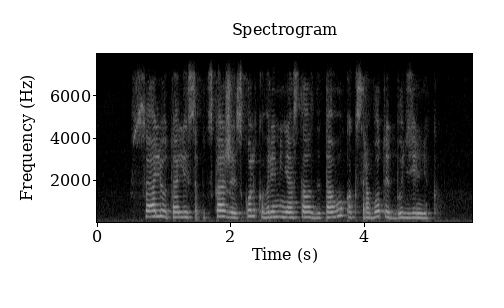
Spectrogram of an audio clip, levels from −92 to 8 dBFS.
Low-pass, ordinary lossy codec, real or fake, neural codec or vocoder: 7.2 kHz; Opus, 32 kbps; real; none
